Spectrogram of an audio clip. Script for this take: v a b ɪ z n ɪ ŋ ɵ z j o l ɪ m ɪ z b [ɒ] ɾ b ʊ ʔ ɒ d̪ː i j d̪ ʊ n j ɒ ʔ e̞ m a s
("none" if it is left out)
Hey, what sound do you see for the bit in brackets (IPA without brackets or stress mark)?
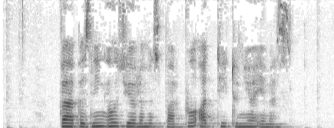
ɒ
